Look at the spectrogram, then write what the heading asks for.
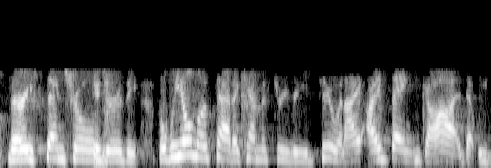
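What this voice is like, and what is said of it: Distinct Philadelphia accent. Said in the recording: “I have like a very distinct, I think, Philly accent.”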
